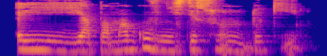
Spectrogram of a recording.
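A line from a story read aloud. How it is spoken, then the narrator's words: Quiet, timid. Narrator (Russian): тихо вымолвил Кроули, боясь встретиться со мной глазами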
